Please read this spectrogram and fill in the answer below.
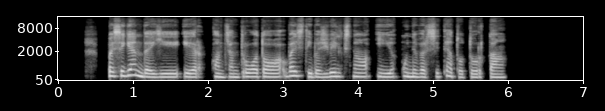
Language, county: Lithuanian, Vilnius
